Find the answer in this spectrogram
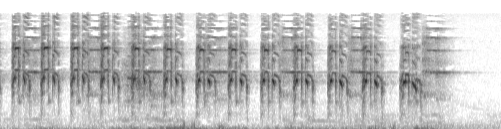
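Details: Wild francolin from a pair in the breeding season giving a loud, ringing series of harsh double notes, about eight paired phrases repeated in quick rhythm over five seconds, then stopping, with faint low background noise.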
